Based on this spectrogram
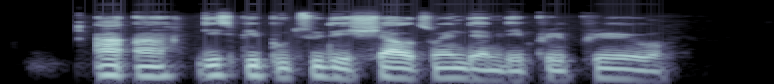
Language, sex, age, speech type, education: Nigerian Pidgin, male, 30-45, spontaneous, tertiary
